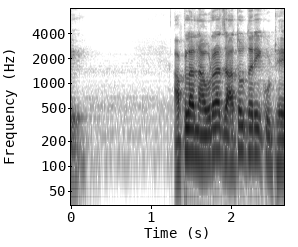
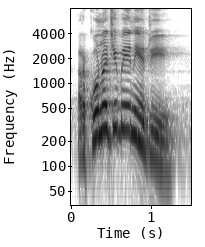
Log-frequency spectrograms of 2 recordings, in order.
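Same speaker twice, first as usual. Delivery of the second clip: high-pitched indignant challenge; angry challenge; 8 semitones higher than usual. A narrator's reading. Mother confronting the dog snatchers, indignant. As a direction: challenge the intruders, pitch raised.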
